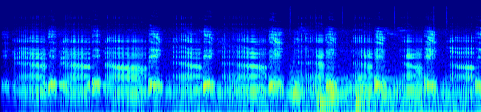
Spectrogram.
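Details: In spring mating season at Healesville Sanctuary, a male koala bellows, a deep rasping series of snoring inhales and belching exhales, calling for a mate.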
